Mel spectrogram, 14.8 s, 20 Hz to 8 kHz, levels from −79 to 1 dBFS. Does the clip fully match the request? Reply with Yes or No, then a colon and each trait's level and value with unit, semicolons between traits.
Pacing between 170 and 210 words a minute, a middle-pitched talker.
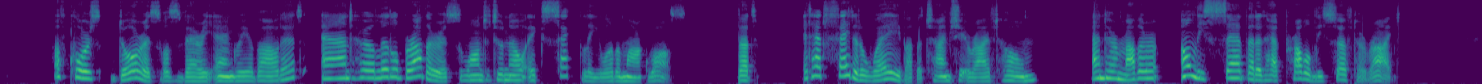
Yes: average, 175 wpm; medium, 180 Hz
